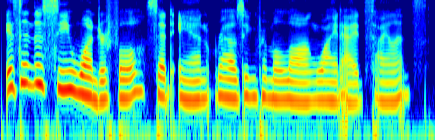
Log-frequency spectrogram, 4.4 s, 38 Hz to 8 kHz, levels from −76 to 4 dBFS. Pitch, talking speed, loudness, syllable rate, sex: 205 Hz, 180 wpm, -17 LUFS, 4.7 syllables/s, female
